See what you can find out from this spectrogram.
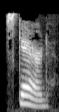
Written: scared

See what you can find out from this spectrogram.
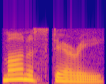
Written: monastery

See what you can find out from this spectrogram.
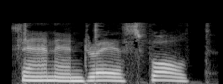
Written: San Andreas Fault

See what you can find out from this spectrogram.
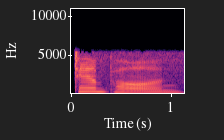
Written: tampon

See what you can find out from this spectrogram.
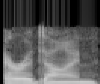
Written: aerodyne

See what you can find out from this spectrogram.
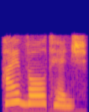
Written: high-voltage

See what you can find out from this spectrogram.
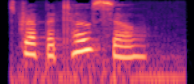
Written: strepitoso

